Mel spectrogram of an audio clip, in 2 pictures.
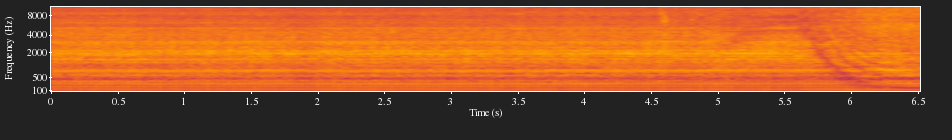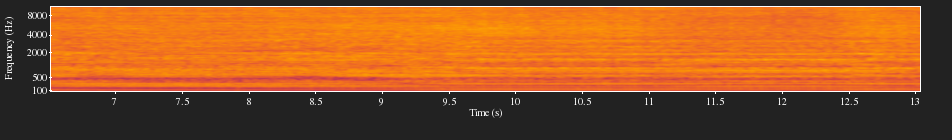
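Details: Honda HR214 mower, set on high: steady, even single-cylinder beat at high throttle with pitch sweep as it settles; smokes heavily after start; normal full-throttle running.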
